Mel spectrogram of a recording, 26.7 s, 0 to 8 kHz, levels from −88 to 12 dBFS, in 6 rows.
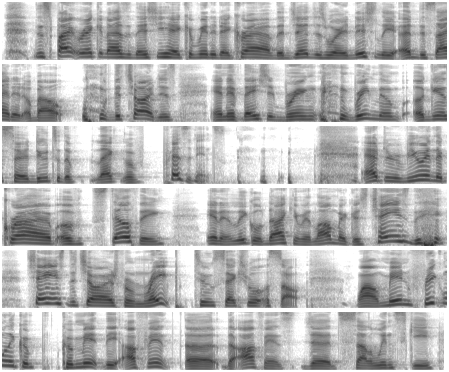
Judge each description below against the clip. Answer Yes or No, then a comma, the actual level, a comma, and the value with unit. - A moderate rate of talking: Yes, average, 145 wpm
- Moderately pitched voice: Yes, medium, 155 Hz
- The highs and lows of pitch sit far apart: No, average, 4.8 semitones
